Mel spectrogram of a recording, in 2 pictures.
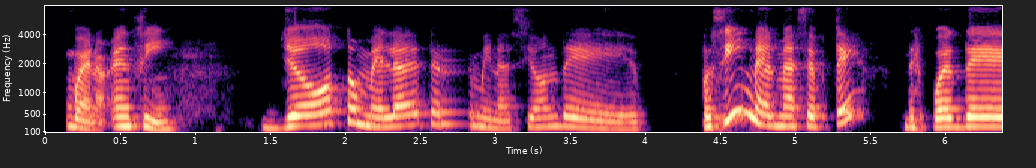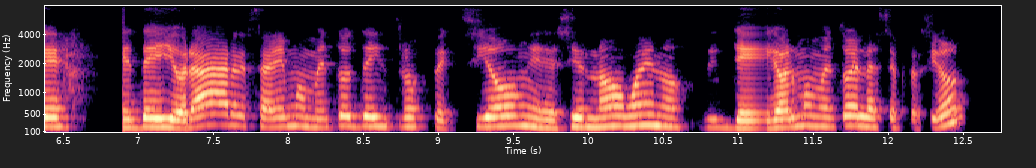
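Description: A woman with an ordinary speaking voice goes at a fairly slow pace, her fairly high pitch showing ordinary variation. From Honduras. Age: 30s. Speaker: podcast co-host. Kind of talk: casual chat.

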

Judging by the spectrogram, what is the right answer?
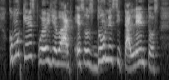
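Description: High-pitched woman at a fairly slow pace with lively intonation, in a very clean recording with a silent background. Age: 30s. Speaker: leadership coach and podcast host. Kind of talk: motivational monologue. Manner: casual, with laughs.

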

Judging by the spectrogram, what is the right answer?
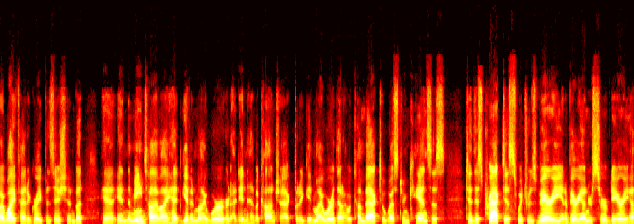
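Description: In a normal speaking voice with an American accent, the speaker talks at a moderate pace with fairly even intonation. The sound is dry and close with no echo, and the background is quiet. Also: man, medium pitch for a man. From New Jersey. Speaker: retired fighter pilot, ophthalmologist and state politician. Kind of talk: casual interview.

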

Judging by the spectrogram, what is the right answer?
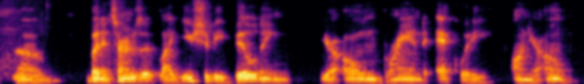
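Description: In a very clean recording with a silent background, a man speaks at a very deep, low pitch in a monotone, flat manner. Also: fairly slow pace. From US West Coast, Inglewood, Los Angeles. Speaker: animation director. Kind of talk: casual interview.

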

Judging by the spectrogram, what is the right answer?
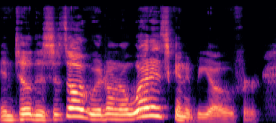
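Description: A man speaks fairly quickly on a very clean recording with a silent background. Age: 70s. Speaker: radio host and writer. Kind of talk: spiritual monologue. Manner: halting, many fillers.

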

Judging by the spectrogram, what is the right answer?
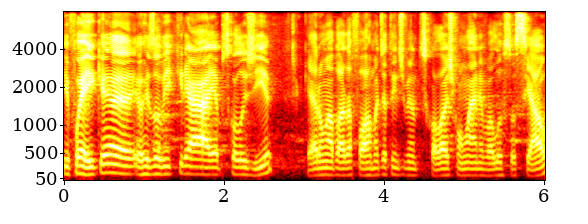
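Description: A man with a Rio de Janeiro accent, animated in tone, at a fairly quick pace. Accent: carioca. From Rio de Janeiro, Brazil. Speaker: panel moderator. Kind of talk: panel discussion.

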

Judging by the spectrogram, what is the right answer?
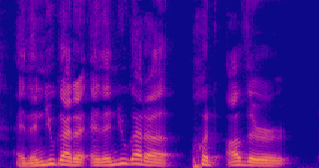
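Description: A man with a New Jersey accent has a dark, mellow tone. He uses lively intonation in a very clean recording with a silent background. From New Jersey, Brick Township. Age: 20s. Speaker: podcast co-host. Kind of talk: casual chat.

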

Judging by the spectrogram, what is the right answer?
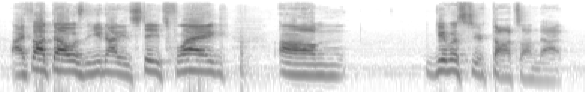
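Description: A fairly slow pace broken by long, frequent pauses. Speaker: podcast host. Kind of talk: casual chat, joking banter.

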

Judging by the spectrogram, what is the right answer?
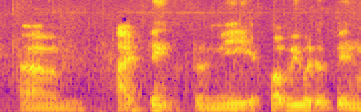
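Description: A moderate pace and lively intonation, backed by music. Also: man. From Bristol, England. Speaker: filmmaker. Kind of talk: online panel Q&A.

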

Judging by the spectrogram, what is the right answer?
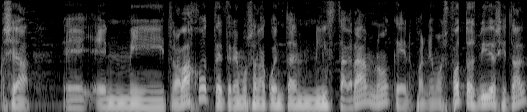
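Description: The speaker is a man with a medium pitch and a dark, mellow tone. He keeps a fairly quick pace. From Spain, Barcelona. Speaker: podcast host. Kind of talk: casual chat.

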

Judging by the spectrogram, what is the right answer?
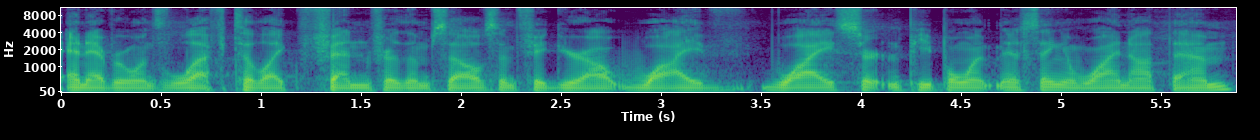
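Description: A man with a fairly low pitch and an unremarkable speaking voice talks at a moderate pace on a very clean recording with a silent background. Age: 20s. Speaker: podcast guest. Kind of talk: casual chat.

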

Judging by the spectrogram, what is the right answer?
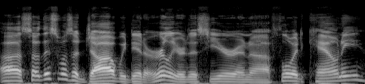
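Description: The speaker has an Appalachian accent and talks at a moderate pace. The recording is very clean, with a silent background. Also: man. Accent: southern Appalachian American. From southwest Virginia, Christiansburg. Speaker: goat grazing business owner. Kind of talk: interview. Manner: halting.

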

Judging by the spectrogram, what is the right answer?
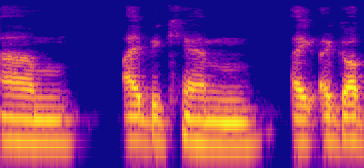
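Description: Male speech in a German accent, fairly low-pitched and fairly even in intonation. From northern Germany, Hamburg area. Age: 40s. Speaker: interviewee, church member. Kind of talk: testimony. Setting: video call. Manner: halting, many restarts.

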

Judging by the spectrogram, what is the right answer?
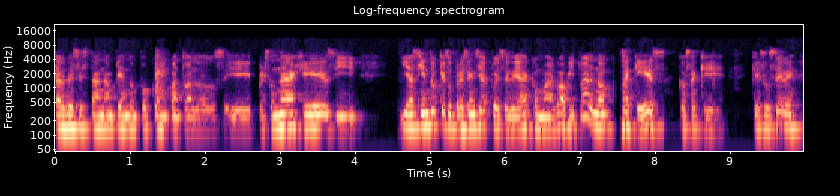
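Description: In a monotone, flat delivery, a somewhat breathy man speaks at a moderate pace and a medium pitch. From Veracruz, Mexico. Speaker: LGBT youth activist. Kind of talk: panel discussion.

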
